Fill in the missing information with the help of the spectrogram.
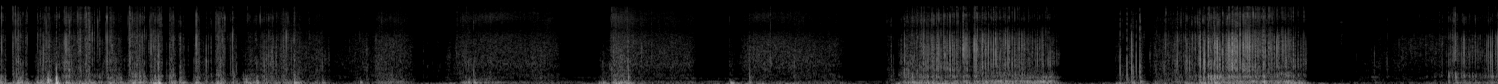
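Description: A flat sheet of fabric covered in small plastic sequins is scratched with long nails and stroked by hand. It makes fast, irregular crinkly scratching and rustling in dense bursts, broken by brief silent gaps. The scraping sweeps up into bright, hissy highs over a low rumble.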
